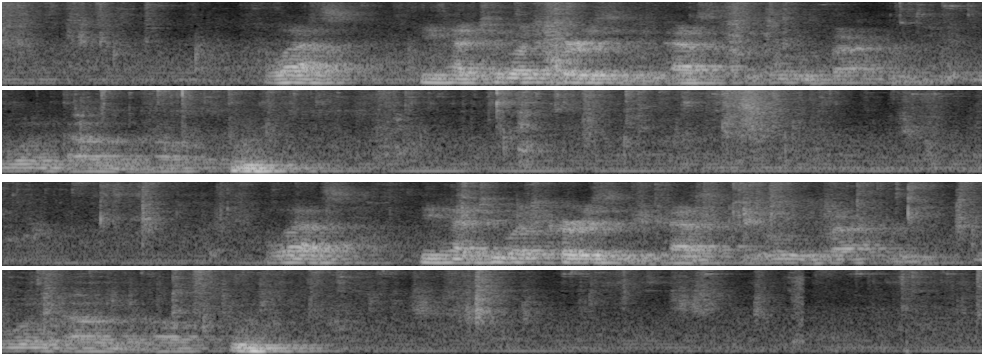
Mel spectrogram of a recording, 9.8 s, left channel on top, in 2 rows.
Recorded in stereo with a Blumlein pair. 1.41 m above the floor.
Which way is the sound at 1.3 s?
40° left.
